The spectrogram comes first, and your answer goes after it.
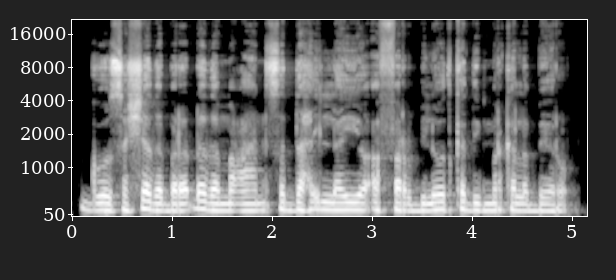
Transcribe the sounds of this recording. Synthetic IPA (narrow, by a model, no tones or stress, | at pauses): ɡɔːsɐʃɐðɐbɐɾɐɖɐðɐmɑʕɑːnsɐd̪ɛħɪlːaːijɔʔɐfɐrbɪlɔːd̪kʰɐd̪ɪbmɐrkʰɐlɐbɛːɾɔ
